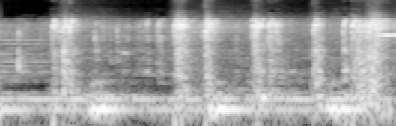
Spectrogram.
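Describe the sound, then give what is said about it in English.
Footsteps in a corridor of a city jail in the early morning: a run of sharp, clicking steps in an uneven rhythm over a low steady hum, with no one speaking. “Suddenly, he hears footsteps in the corridor and springs to his feet, every nerve alert.”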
